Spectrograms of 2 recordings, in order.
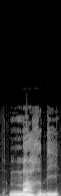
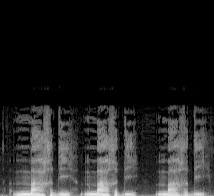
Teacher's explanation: So you can hear that you don't pronounce it that strongly, this R.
